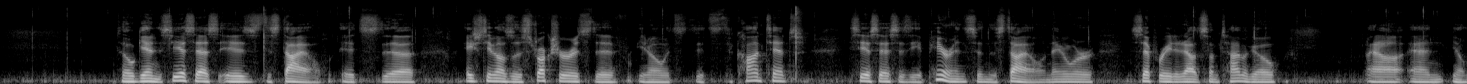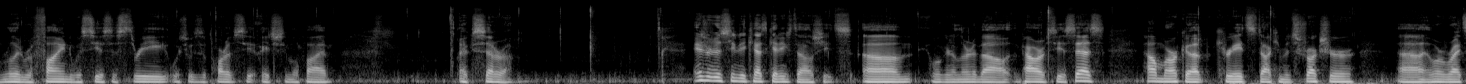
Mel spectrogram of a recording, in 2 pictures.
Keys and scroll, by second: 17.9 j, 18.1 j.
